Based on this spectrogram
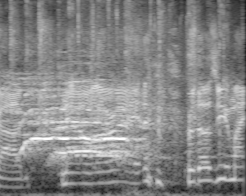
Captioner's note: audience cheers and applauds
